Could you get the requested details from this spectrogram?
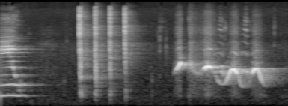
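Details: Talking rose-ringed parakeet giving a short meow-like note, four sharp clicks, then a looping whistle that rises and falls three times.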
